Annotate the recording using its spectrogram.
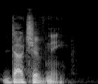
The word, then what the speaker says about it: Duchovny: You're thinking of David Duchovny. – Oh, no. He was in that TV show I didn't watch. – Pronounced Duchovny.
